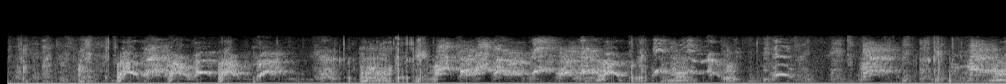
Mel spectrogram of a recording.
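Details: Cardigan Welsh Corgi, recorded 19 December 2008, giving a dense run of sharp, rapid barks and yips with almost no pause, the bursts overlapping in a busy, excited stream across the whole stretch.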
